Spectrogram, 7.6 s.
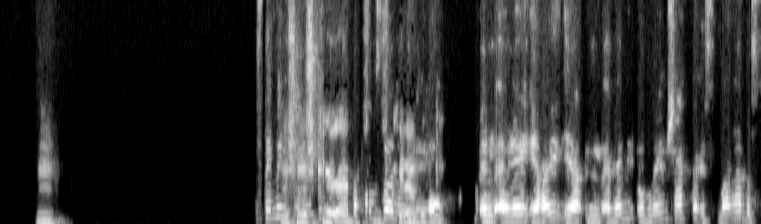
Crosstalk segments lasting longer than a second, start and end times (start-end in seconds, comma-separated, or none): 2.8-4.5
